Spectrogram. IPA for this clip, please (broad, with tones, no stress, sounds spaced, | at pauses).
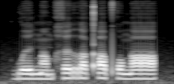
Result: ɡʷ eː˨ ŋ ã˨˦ m h ɛ˦ r a˦ kʼ a˦ pʰ ɔ˨ ŋ aː˦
